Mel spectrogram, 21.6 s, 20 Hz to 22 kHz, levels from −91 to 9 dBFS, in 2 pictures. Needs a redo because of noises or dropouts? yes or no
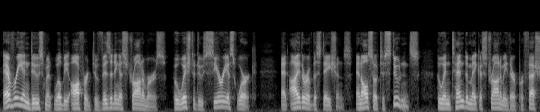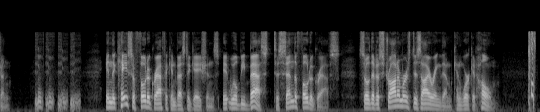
yes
